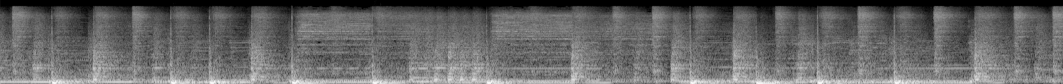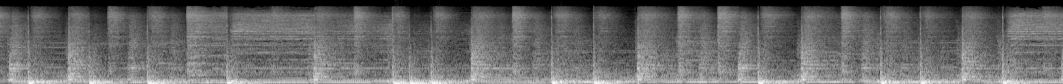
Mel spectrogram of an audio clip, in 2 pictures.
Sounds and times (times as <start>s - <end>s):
Bass drum: 0.0s - 21.2s
Drum kit: 0.0s - 21.2s.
